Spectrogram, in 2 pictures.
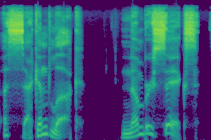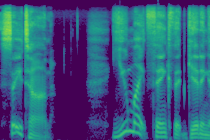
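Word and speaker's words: seitan: Meet Satan, pronounced Satan.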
